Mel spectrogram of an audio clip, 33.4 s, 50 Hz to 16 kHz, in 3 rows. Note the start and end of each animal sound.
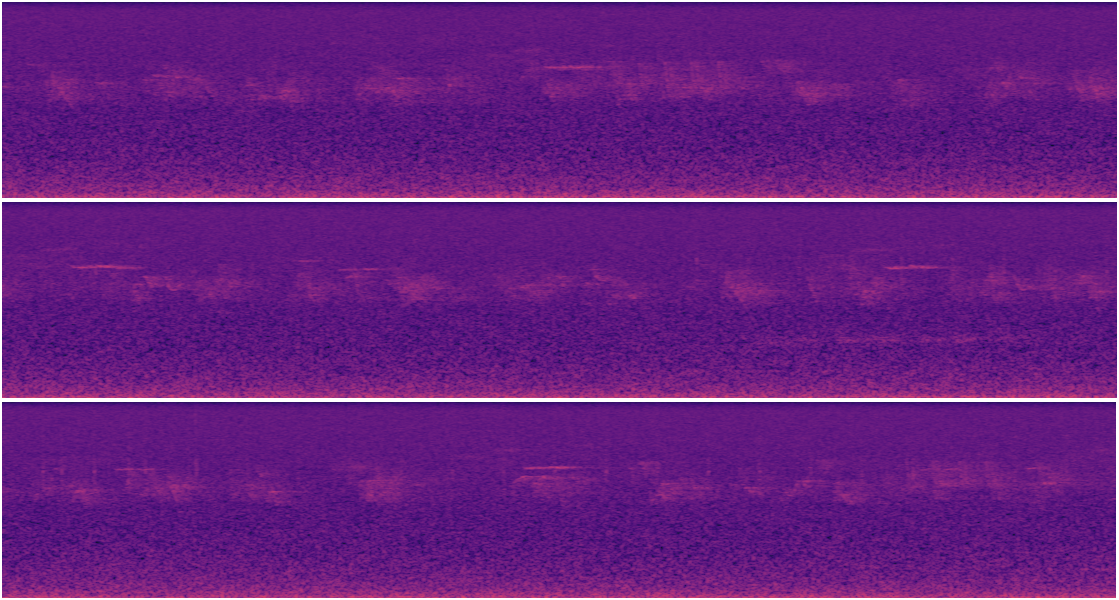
0.0s-33.4s: Red-eyed Vireo (Vireo olivaceus)
4.6s-6.2s: Black-throated Green Warbler (Setophaga virens)
5.6s-7.5s: Ovenbird (Seiurus aurocapilla)
11.0s-12.8s: Black-throated Green Warbler (Setophaga virens)
14.3s-15.1s: Black-throated Green Warbler (Setophaga virens)
18.6s-21.4s: American Crow (Corvus brachyrhynchos)
19.1s-20.8s: Black-throated Green Warbler (Setophaga virens)
26.6s-28.5s: Black-throated Green Warbler (Setophaga virens)
31.2s-32.6s: Ovenbird (Seiurus aurocapilla)
32.8s-33.4s: Black-throated Green Warbler (Setophaga virens)

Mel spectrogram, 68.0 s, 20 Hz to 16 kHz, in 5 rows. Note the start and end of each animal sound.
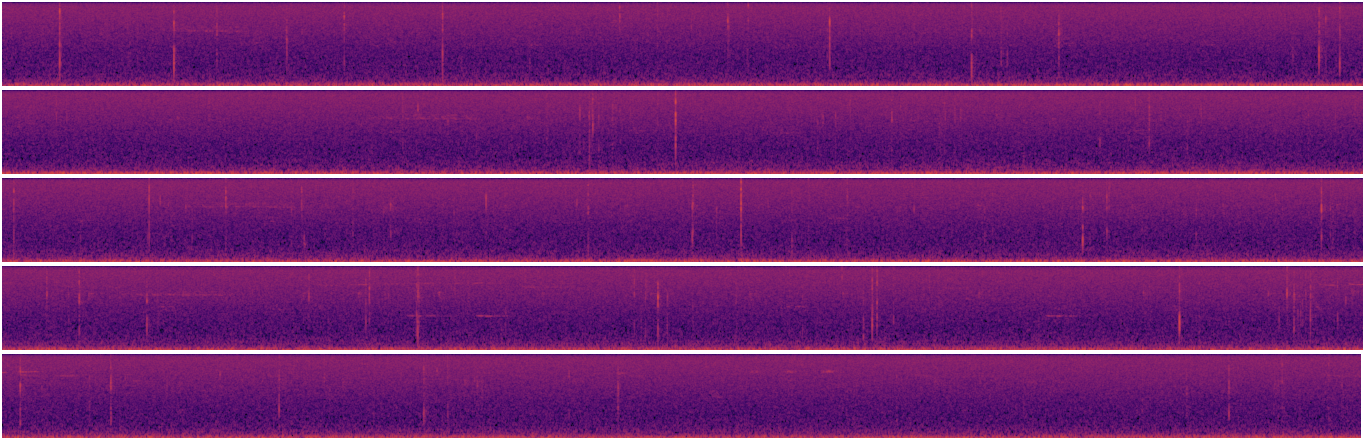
1.5s-2.5s: Yellow-rumped Warbler (Setophaga coronata)
17.3s-18.4s: Yellow-rumped Warbler (Setophaga coronata)
28.9s-30.3s: Yellow-rumped Warbler (Setophaga coronata)
41.9s-43.3s: Yellow-rumped Warbler (Setophaga coronata)
43.9s-45.9s: Golden-crowned Kinglet (Regulus satrapa)
44.8s-46.0s: Blue Jay (Cyanocitta cristata)
51.0s-51.7s: Blue Jay (Cyanocitta cristata)
53.8s-54.9s: Golden-crowned Kinglet (Regulus satrapa)

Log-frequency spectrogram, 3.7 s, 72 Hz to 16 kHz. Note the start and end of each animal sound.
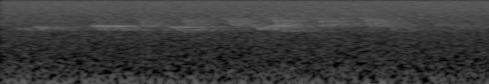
0.0s-2.3s: American Robin (Turdus migratorius)
0.3s-3.1s: Ovenbird (Seiurus aurocapilla)

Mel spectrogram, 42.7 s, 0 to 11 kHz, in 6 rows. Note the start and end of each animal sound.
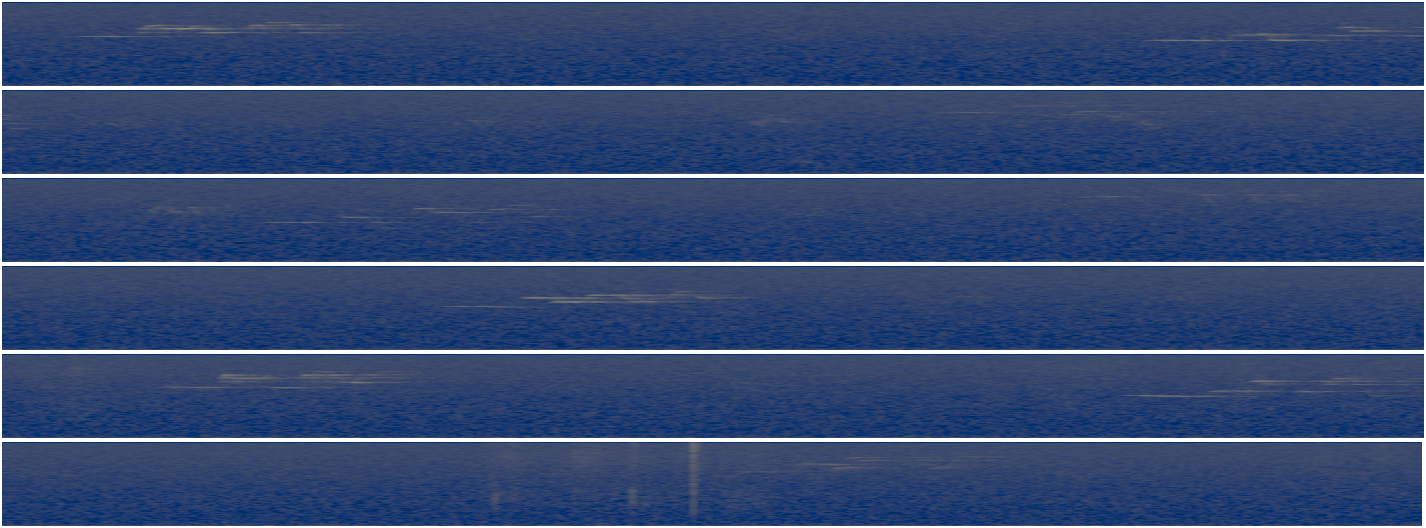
0.1s-2.0s: Hermit Thrush (Catharus guttatus)
5.6s-7.5s: Hermit Thrush (Catharus guttatus)
8.8s-15.7s: Red-eyed Vireo (Vireo olivaceus)
11.4s-13.6s: Hermit Thrush (Catharus guttatus)
15.3s-17.3s: Hermit Thrush (Catharus guttatus)
19.4s-21.0s: Hermit Thrush (Catharus guttatus)
23.4s-25.3s: Hermit Thrush (Catharus guttatus)
29.0s-30.8s: Hermit Thrush (Catharus guttatus)
34.0s-35.9s: Hermit Thrush (Catharus guttatus)
39.1s-40.8s: Hermit Thrush (Catharus guttatus)

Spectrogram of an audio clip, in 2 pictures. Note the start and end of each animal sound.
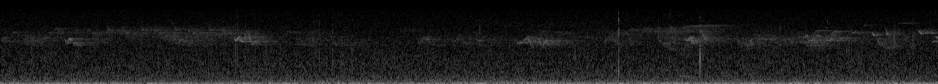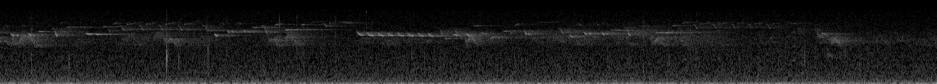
0.0s-0.6s: Winter Wren (Troglodytes hiemalis)
0.0s-18.8s: Red-eyed Vireo (Vireo olivaceus)
0.4s-2.7s: Ovenbird (Seiurus aurocapilla)
5.8s-7.5s: Black-throated Blue Warbler (Setophaga caerulescens)
7.8s-18.0s: Winter Wren (Troglodytes hiemalis)

